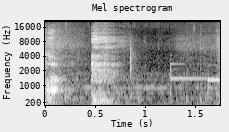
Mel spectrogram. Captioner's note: clears throat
